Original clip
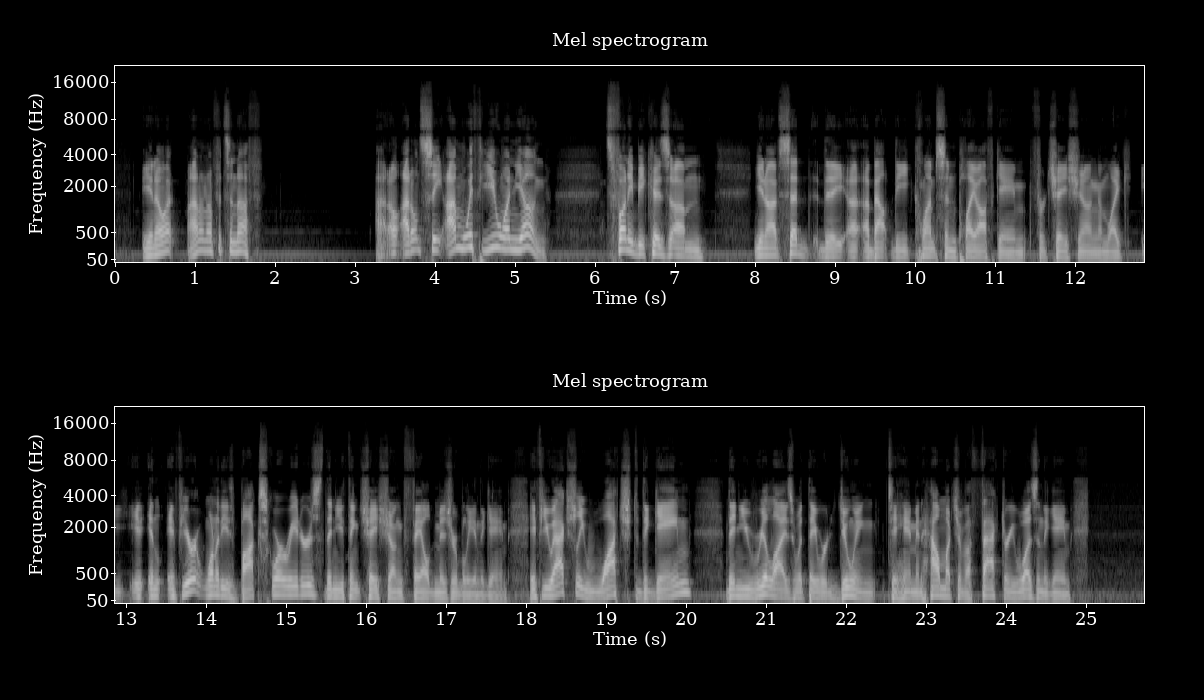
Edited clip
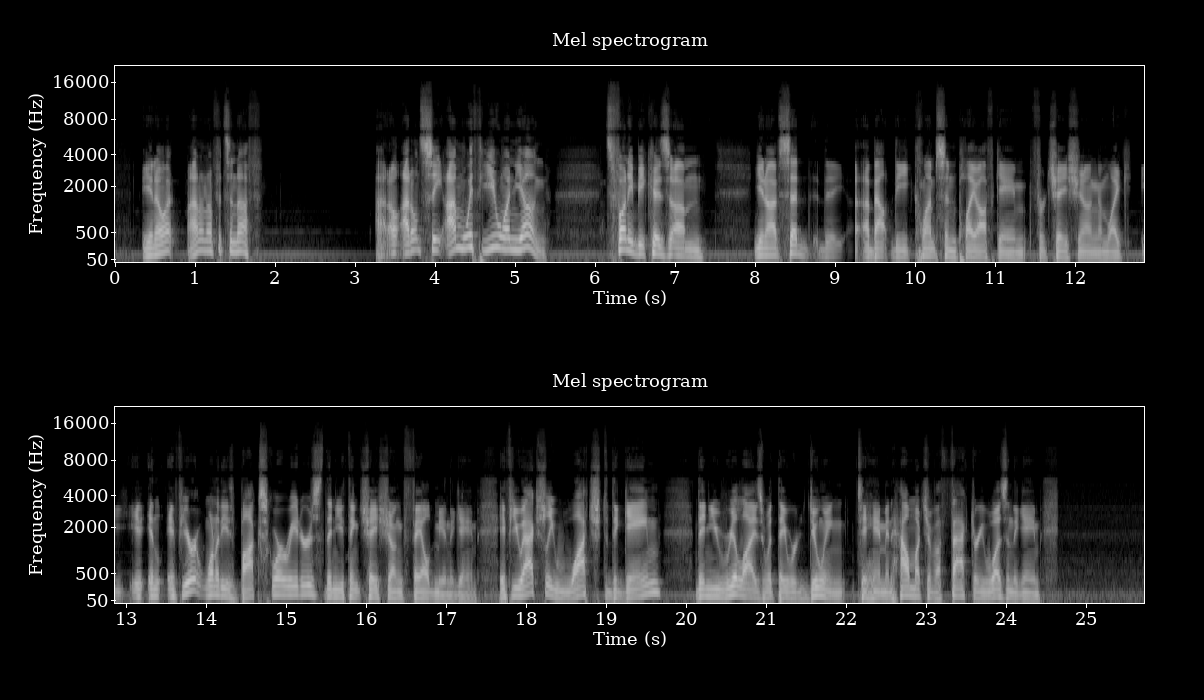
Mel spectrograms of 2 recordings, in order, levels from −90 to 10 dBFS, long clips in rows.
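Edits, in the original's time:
8.46–9.26 s: studio fade out
16.92–17.30 s: delete

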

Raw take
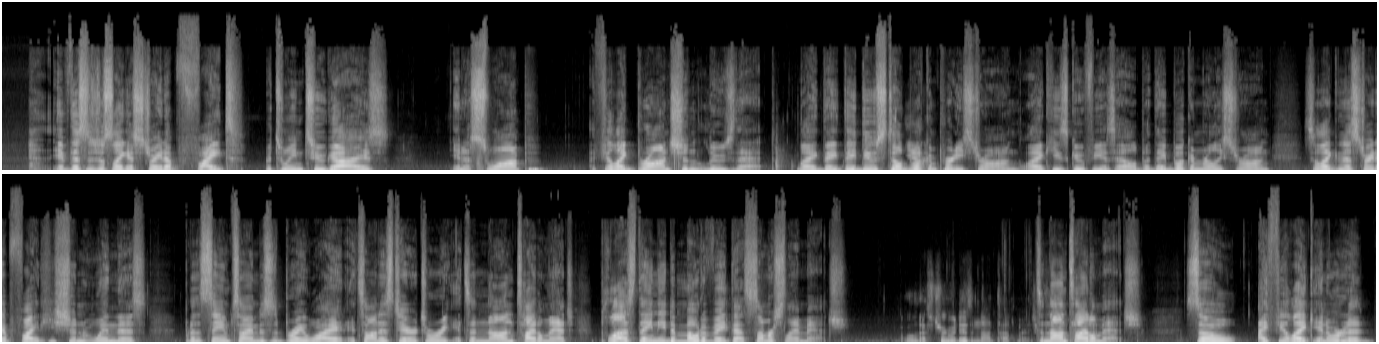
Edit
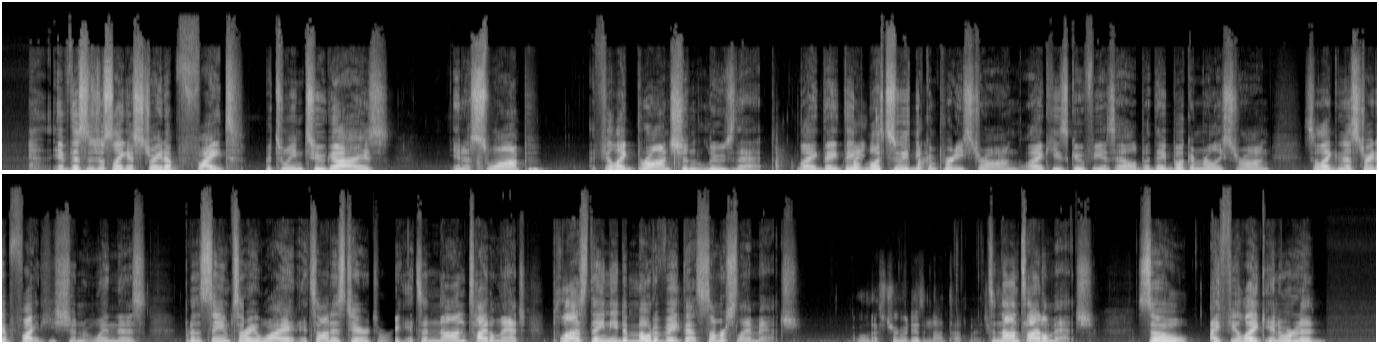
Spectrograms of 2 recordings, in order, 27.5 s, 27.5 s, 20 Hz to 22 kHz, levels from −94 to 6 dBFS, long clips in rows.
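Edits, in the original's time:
8.51–9.16 s: reverse
14.04–15.05 s: gain -5.5 dB
16.16–16.64 s: delete
17.73–18.16 s: studio fade out

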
